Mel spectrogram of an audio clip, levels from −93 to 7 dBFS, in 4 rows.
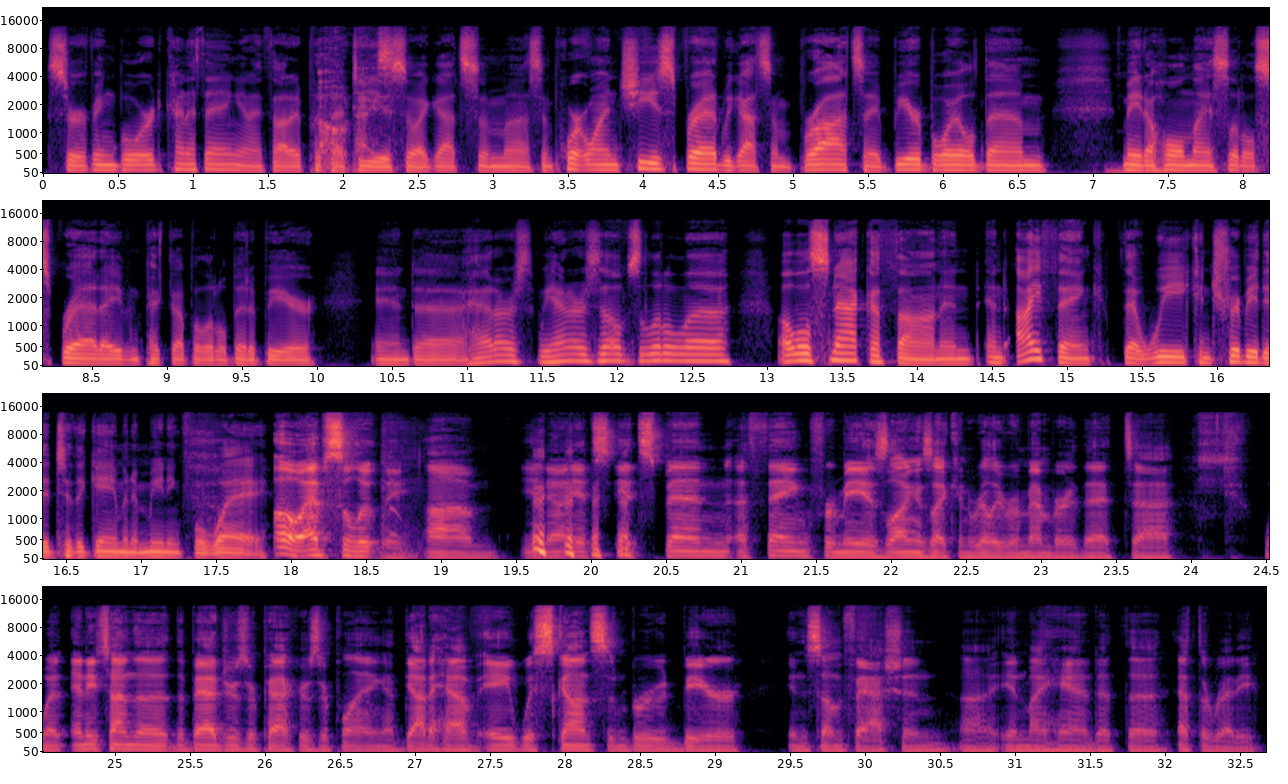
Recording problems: uneven, jittery; strongly; from 1 to 20 s

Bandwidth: 13.5 kHz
